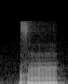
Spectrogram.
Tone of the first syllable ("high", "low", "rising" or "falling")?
low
